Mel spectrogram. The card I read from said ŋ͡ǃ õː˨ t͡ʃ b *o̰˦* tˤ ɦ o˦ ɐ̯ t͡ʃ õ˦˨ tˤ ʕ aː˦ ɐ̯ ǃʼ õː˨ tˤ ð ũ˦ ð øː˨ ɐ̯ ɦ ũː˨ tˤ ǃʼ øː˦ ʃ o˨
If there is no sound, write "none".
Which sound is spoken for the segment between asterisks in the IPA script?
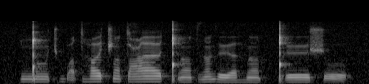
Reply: o̰˦˨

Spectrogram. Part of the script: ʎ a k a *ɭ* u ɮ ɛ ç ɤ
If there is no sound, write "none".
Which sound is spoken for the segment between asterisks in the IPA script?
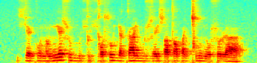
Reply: ʎ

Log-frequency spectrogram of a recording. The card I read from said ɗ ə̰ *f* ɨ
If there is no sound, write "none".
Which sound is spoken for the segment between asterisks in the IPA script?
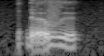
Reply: v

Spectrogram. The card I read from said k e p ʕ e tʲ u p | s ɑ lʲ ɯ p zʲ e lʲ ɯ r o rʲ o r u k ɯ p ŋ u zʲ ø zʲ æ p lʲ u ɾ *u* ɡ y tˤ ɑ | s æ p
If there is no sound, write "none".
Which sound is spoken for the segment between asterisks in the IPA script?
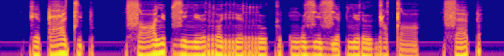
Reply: ɯ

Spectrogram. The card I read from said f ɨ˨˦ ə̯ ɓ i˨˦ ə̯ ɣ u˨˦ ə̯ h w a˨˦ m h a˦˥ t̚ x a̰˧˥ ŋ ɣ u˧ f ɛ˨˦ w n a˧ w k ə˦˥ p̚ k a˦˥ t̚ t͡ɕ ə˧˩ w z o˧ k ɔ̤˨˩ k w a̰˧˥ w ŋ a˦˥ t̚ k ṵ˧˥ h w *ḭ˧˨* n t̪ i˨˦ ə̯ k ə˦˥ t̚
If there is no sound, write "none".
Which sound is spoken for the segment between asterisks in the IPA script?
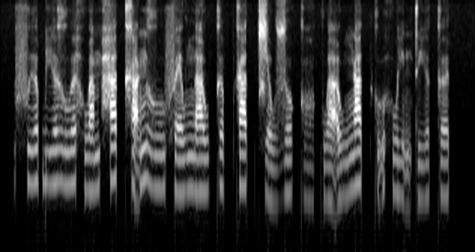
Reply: ḭ˧˨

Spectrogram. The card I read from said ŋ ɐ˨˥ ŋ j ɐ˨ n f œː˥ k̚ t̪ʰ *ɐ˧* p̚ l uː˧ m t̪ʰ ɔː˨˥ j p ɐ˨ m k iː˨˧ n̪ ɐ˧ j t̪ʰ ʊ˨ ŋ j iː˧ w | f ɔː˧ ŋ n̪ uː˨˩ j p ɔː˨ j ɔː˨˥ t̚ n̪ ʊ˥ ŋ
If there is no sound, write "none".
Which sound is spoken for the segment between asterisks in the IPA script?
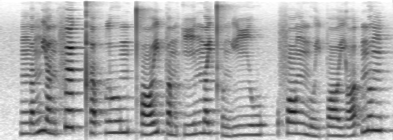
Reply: ɐ˧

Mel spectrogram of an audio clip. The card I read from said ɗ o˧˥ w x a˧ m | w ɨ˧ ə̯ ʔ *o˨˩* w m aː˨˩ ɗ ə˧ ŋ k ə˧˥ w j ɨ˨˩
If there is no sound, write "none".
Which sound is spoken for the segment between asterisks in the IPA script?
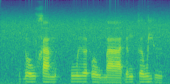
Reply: o˨˩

